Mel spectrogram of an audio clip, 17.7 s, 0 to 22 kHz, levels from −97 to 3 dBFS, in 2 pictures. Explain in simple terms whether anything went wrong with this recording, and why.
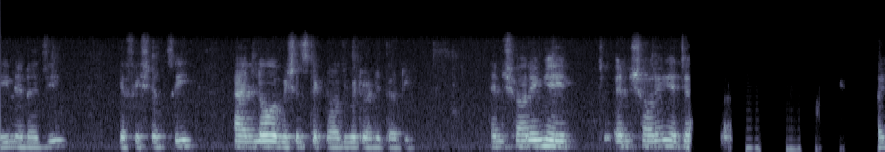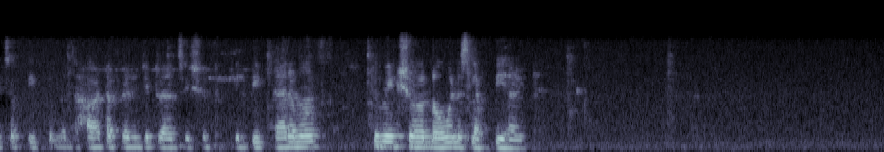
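Speech suppressed in double talk, from 6.89 to 8.87 s: the talker's voice sinks sharply, at its worst nearly to silence, for about two seconds. The likely cause is both sides speaking at once, so the echo canceller, unable to separate them, turned everything down.

Other side's voice leaking through, from 7.49 to 7.53 s: a brief, faint scrap of a second voice slips in, much quieter than the talker. It likely comes from the loudspeaker's sound reaching the microphone and not being fully removed by the echo canceller.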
